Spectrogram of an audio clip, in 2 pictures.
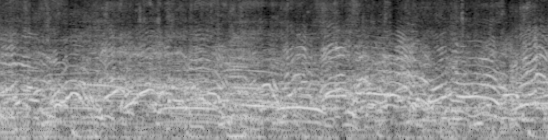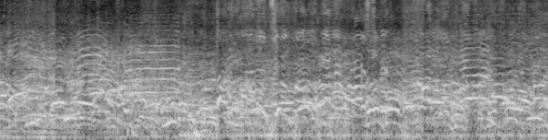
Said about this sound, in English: The police have arrested someone. People are shouting shame. He's on the ground.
